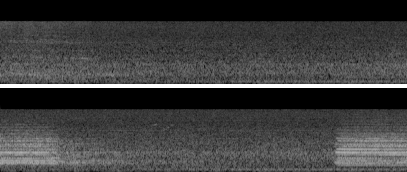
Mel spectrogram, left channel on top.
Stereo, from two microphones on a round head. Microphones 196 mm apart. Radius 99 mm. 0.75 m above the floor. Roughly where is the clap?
No clap in this recording.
